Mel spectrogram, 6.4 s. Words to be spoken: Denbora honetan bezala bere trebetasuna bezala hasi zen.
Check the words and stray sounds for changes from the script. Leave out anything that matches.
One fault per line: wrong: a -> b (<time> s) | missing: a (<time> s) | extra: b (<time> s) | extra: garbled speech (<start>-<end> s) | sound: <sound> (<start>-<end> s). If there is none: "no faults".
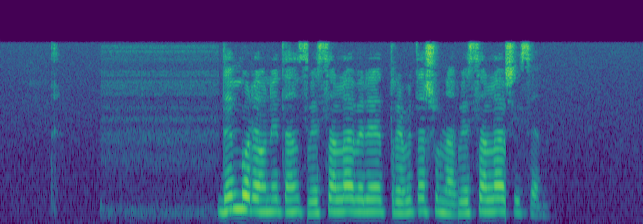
no faults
